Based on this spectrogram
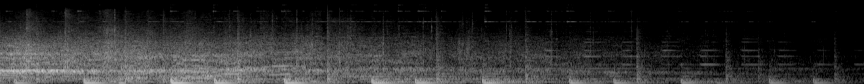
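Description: A protest crowd of rival football supporters massed at Taksim Square, chanting in unison with regular heavy thumps beating underneath. The roar stays dense and rhythmic, then slowly grows quieter toward the end.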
